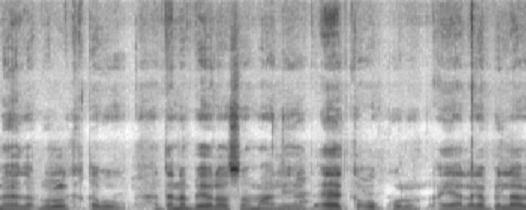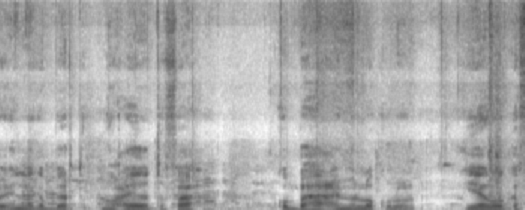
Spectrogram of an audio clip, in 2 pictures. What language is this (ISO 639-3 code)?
som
